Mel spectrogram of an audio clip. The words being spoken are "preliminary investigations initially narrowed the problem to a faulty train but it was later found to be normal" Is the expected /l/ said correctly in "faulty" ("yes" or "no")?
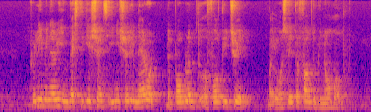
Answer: yes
